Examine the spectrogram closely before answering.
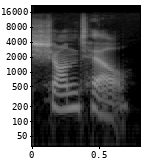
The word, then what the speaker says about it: Chantelle: My name is Chantelle, and that's the pronunciation of my name.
